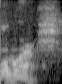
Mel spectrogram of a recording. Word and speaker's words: Oher: __ ] but yeah it's Michael Oher do you know like the ore with you that you paddle with that's how it's pronounced who suppose adoption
